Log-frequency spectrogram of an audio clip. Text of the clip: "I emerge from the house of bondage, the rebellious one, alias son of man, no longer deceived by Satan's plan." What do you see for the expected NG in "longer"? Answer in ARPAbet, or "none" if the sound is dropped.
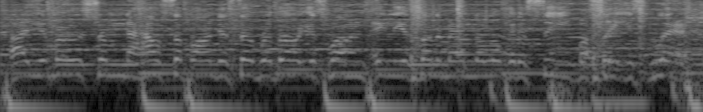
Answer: none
